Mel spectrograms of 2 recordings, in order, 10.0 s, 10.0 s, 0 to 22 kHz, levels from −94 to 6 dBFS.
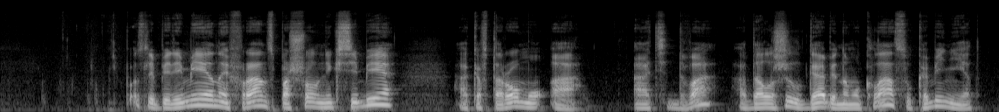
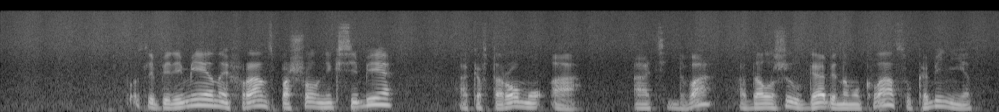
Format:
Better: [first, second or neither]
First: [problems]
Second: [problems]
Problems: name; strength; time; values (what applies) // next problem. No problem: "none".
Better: first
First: none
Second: hiss; noticeable; throughout; 15 dB below the speech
